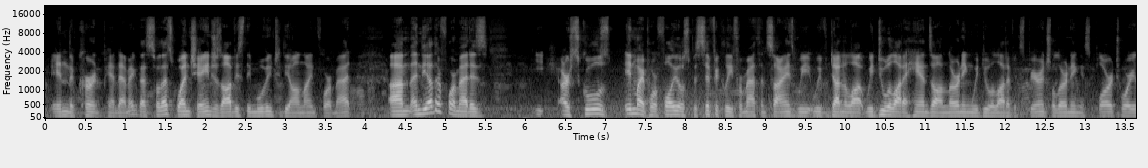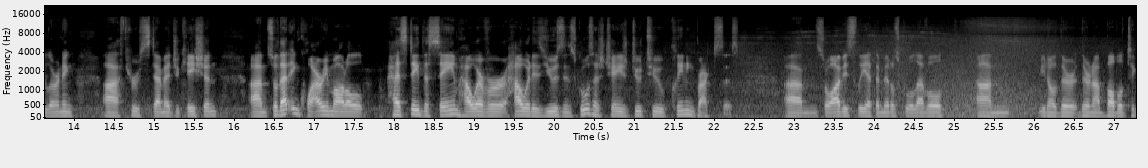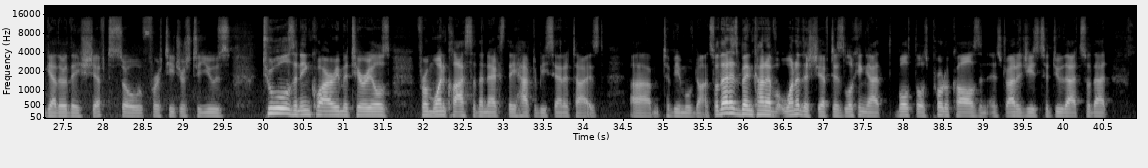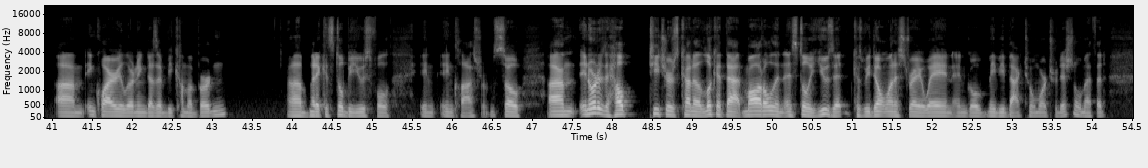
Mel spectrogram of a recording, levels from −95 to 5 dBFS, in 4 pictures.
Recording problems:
train or aircraft noise; faint; throughout; 25 dB below the speech

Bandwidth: 14.5 kHz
